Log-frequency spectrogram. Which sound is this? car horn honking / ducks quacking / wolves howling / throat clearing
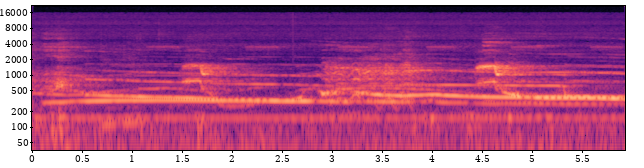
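wolves howling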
